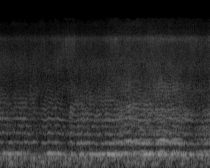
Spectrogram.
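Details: Steady buzz of thousands of honey bees massed on a branch in a hanging clump; the low hum slides slightly in pitch as bees move nearby.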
